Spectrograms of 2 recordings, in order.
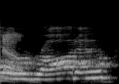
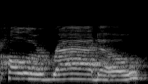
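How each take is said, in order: First: The 'ra' does not have the vowel of 'rad'. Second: The 'ra' has the vowel of 'rad'. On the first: The speaker calls it wrong. "we're not friends" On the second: The speaker calls it right. "like rad"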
